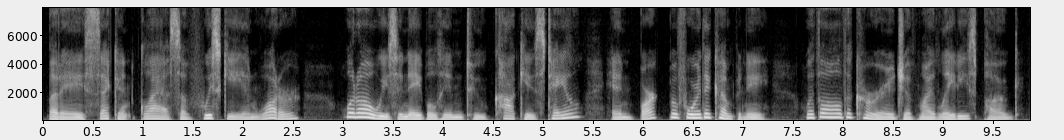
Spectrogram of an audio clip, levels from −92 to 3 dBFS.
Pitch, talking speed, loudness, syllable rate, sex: 175 Hz, 175 wpm, -17 LUFS, 5.0 syllables/s, female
